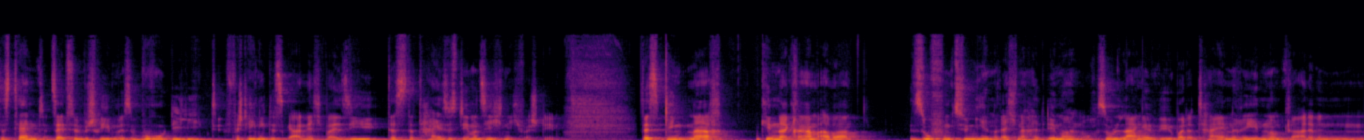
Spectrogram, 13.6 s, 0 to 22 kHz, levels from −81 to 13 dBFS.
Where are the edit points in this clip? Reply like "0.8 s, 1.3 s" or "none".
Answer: 6.3 s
